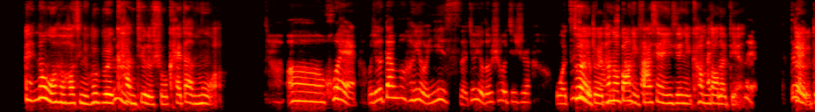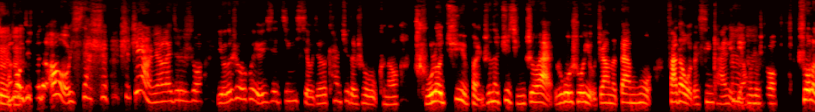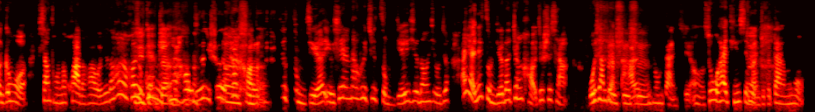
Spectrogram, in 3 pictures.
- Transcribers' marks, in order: other background noise; laughing while speaking: "在是 是"; laugh
- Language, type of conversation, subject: Chinese, podcast, 你最近追的电视剧，哪一点最吸引你？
